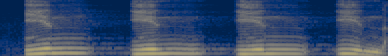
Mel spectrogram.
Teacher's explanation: disamarkan adalah bunyi tanwinnya atau bunyi Nun sukunnya tidak dibaca robuatin kalau kita baca robuwatin dibaca in ada terdengar Nun nya jelas terdengar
